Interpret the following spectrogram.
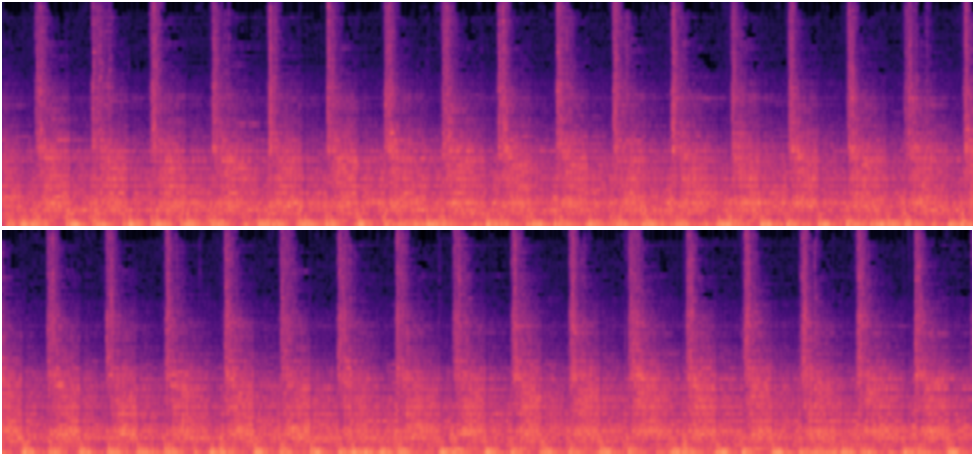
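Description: Temple drum troupe beating large barrel drums together with hand cymbals: a steady, loud beat of about two strokes a second.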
